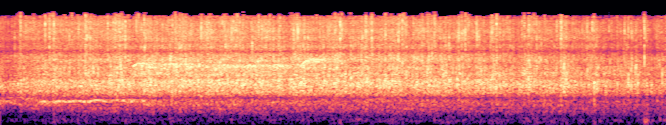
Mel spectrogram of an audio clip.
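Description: A crowd claps loudly and steadily, a dense, even wash of many hands that holds at the same level for several seconds with no voices over it.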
